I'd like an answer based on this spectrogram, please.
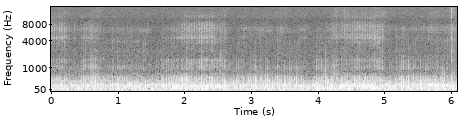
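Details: Steady, low purring from Tacy the cat while relaxed and kneading; the rumble stays constant with fast regular pulses, soft in volume, and a small click near the end.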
